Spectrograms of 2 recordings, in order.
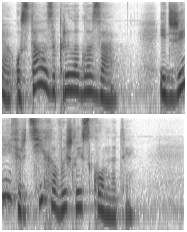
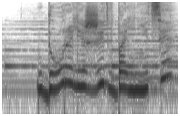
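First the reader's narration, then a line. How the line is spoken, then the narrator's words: Incredulous exclamation. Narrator (Russian): не веря услышанному, воскликнула Дженнифер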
